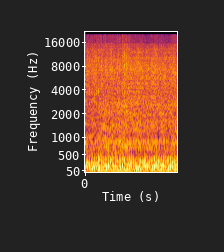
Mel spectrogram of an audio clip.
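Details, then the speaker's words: Ariens Deluxe 28-inch snow blower, gravity-fed, fuel cutoff switch off to drain the carburetor for storage: small engine putters unevenly with stumbles and gaps, about to die as the carburetor runs dry; fuel starvation. "You hear it running rough? Yeah. It's going to die pretty soon."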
